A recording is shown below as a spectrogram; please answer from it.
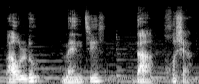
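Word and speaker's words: Paulo Mendes da Rocha: 브라질은 포르투갈어를 쓰기 때문에 이것을 포르투갈식으로 녹음하면 파울루 멘지스 다 호샤 라고 부르는 게 맞습니다. 네. 옛날에 뭐 호나우딩요, 이런 로날딩요 뭐 이렇게 부르고 그랬었죠. R이 H 발음 뭐 이런 것이 났기 때문에요.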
